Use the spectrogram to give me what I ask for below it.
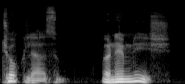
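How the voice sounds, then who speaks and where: A man's voice: medium pitch, animated, a little slow, dark tone, no echo, lo-fi sound. A man voicing a Chechen scout who speaks in clipped, broken phrases. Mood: urgent.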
